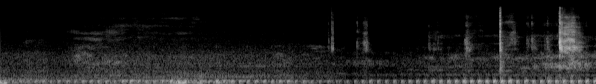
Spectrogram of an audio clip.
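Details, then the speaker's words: Mio GT scooter after replacing worn rollers and damaged CVT parts, which had caused clatter and power loss: a steady, even engine pulse with no knocking from the belt drive; the CVT now runs clean and quiet. "sudah tidak terjadi suara kelapak seperti tadi"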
